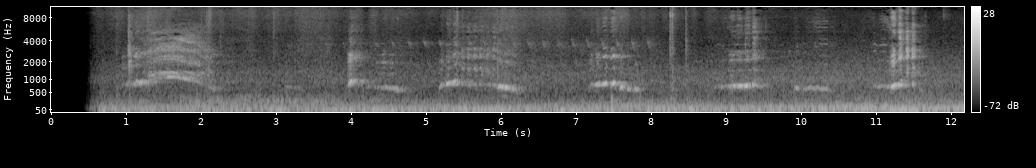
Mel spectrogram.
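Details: Dog making strange noises: a series of about seven quiet, squeaky, arching calls, each rising and then falling, spread over ten seconds above a steady low rumbling background.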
